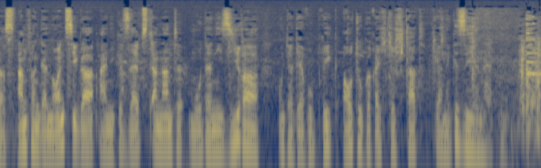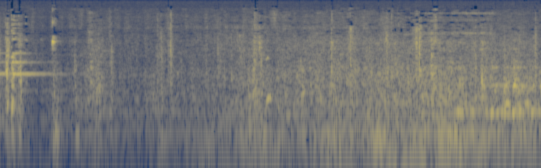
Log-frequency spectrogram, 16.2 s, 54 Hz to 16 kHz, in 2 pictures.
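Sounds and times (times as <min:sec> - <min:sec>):
speech: 0:00.0 - 0:07.8
old tram rolling along rails: 0:00.0 - 0:16.2
metallic clanks: 0:07.7 - 0:16.2.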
